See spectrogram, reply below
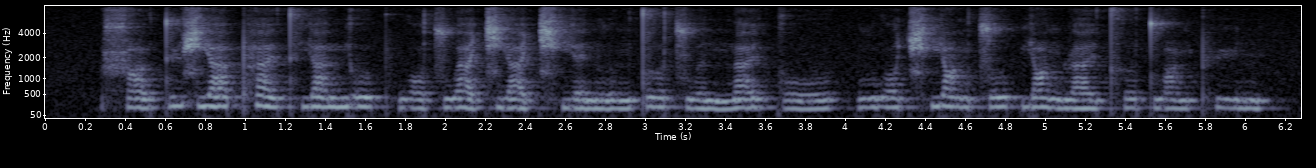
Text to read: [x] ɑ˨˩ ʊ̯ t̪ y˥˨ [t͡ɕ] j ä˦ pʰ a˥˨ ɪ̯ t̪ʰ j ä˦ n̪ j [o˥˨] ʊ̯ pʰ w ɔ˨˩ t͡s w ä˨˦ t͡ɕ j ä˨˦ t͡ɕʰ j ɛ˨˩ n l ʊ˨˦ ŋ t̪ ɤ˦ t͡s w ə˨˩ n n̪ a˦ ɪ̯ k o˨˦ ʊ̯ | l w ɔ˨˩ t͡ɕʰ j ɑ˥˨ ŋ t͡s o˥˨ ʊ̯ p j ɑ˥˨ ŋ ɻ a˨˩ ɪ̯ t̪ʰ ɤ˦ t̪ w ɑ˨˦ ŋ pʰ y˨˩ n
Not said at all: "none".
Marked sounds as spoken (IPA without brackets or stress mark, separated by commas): x, ɕ, o˥˨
